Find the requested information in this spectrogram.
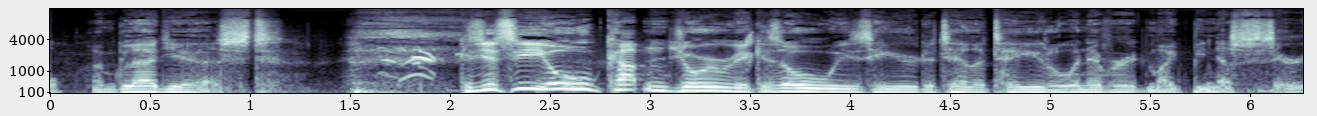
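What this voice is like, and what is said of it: Put-on pirate-style West Country accent. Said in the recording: “Is that the right accent? ... a southwestern Somerset accent. He says it's akin to a pirate's accent”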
